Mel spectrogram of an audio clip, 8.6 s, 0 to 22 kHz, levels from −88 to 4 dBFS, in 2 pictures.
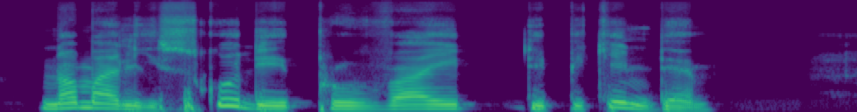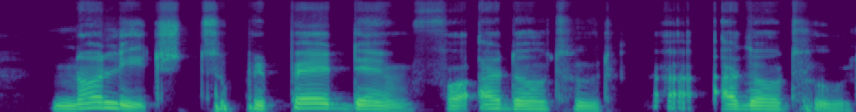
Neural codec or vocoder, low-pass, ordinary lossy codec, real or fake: autoencoder, 48 kHz, 128 numbers a frame, DAC-VAE, trained on Japanese speech; none; none; fake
